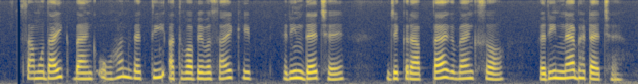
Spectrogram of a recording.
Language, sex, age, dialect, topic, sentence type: Maithili, female, 25-30, Eastern / Thethi, banking, statement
